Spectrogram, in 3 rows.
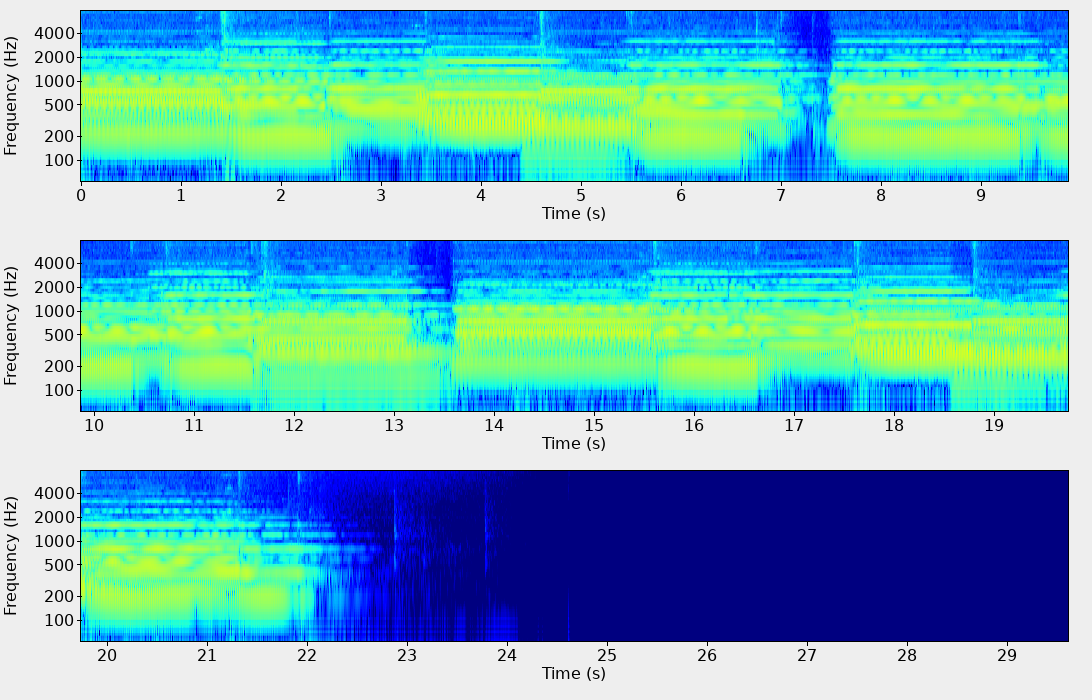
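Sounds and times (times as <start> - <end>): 
barrel organ: 0.0 - 22.6.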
